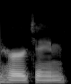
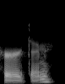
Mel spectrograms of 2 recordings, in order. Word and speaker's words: Hurricane: It's spelled hurricane, but if you go in that town saying hurricane, people are gonna look at you like you're crazy, and no, you're not a local right off the bat, because the town's pronounced hurricane. Okay, but everyone from out of state, it looks like hurricane.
